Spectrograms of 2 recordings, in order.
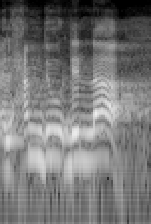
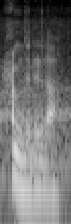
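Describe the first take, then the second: First: It is said in a sincere, thankful tone. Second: It is said in a weary, complaining tone. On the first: It is a genuine expression of thanks. The speaker calls it right. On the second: The thanks is undercut by discontent. The speaker calls it wrong.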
